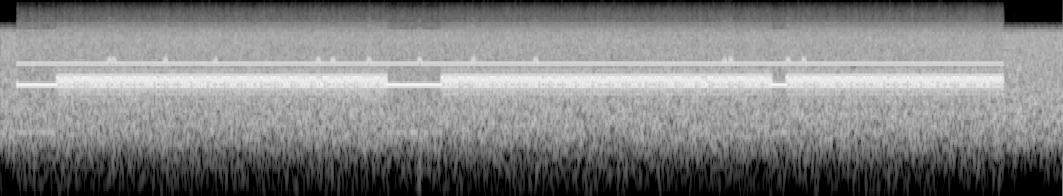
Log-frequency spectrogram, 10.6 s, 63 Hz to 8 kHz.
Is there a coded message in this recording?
Yes: 300-baud modem data (V.21 tones) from 0.2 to 10.0 s, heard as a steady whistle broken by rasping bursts, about 300 baud, 200 Hz shift, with phone line noise.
